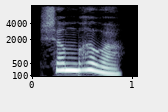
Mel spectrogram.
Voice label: "ಶಾಂಭವಿ", Kannada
